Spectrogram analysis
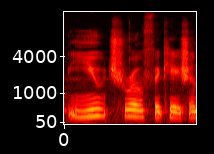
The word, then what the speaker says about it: eutrophication: a phenomenon known as cultural eutrophication that's how you pronounce that you eutrophication because you've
